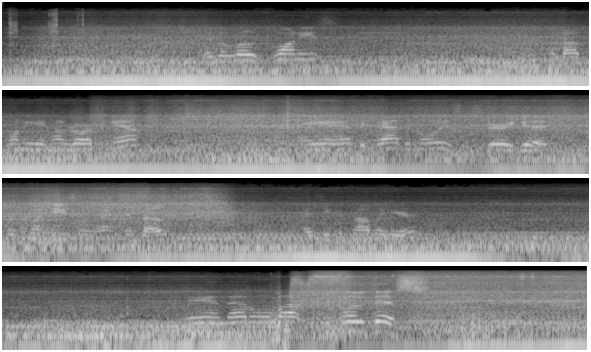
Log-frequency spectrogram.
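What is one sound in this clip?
A middle-aged man talks close to the microphone.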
